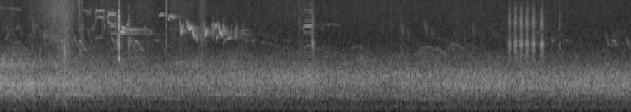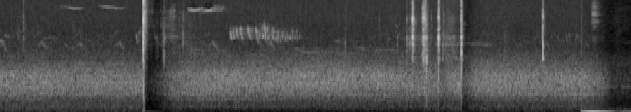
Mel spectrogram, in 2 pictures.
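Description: Birds calling, in short chattering calls, over a steady outdoor hiss. A few sharp clicks come about two-thirds of the way in, and a brief loud thump comes just before the end.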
